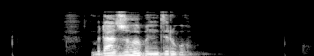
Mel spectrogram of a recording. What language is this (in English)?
Dagbani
